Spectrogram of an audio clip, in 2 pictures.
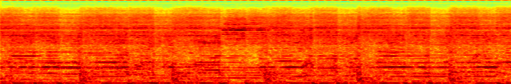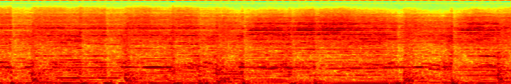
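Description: Live rock band playing an instrumental passage of a song: electric guitars and bass over a drum kit keeping a steady beat, with no vocals.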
